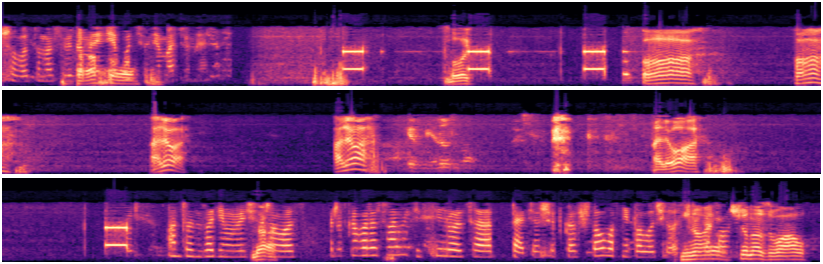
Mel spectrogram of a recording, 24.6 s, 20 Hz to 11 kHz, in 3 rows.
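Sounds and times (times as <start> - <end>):
speech: 0.1 - 2.2, 4.4 - 4.9, 6.4 - 7.1, 7.9 - 8.6, 9.7 - 10.1, 11.5 - 13.0, 13.7 - 14.0, 14.7 - 15.4, 18.0 - 24.5
short beep tones on a phone line: 3.4 - 6.4, 17.4 - 17.7.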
